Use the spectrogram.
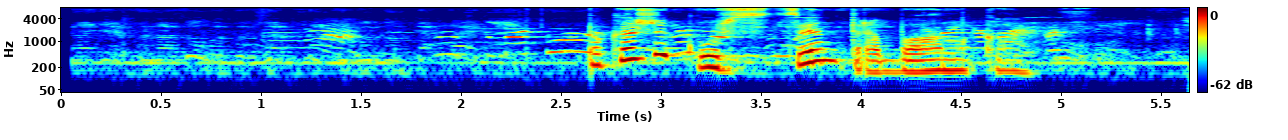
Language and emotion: Russian, sad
